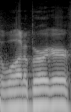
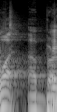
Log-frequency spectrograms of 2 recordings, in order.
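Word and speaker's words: Whataburger: time I went to Waterburger for the very first time. Is that how you say it? Waterburg. Water. So it's like water. No. What? What a burger.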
